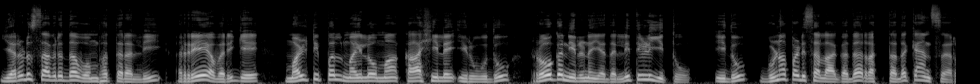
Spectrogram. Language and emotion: Kannada, neutral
